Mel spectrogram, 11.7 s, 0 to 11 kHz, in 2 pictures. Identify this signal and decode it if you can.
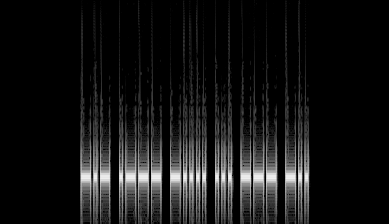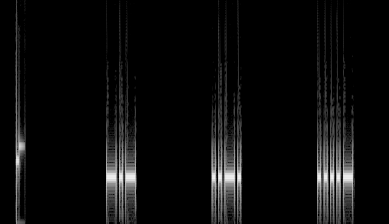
Morse code, heard as a keyed tone, about 25 wpm, spaced as for 14 wpm, 700 Hz. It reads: KJ6SOD KF4
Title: USA Call Signs - 6 Characters - 8x Character Spacing - 25wpm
